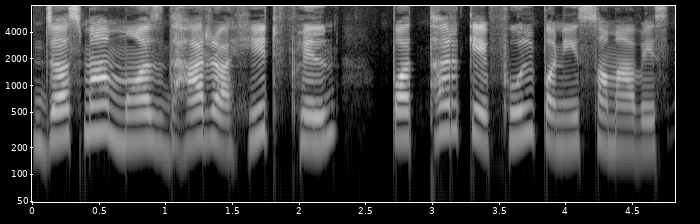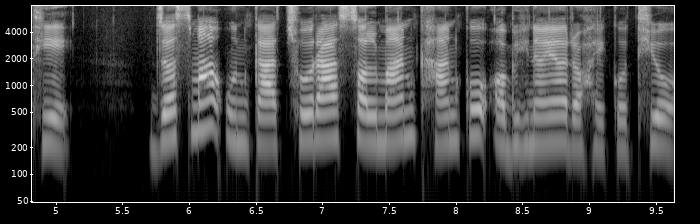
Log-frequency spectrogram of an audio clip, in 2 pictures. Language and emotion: Nepali, neutral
